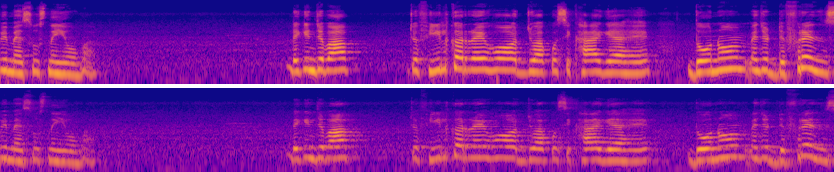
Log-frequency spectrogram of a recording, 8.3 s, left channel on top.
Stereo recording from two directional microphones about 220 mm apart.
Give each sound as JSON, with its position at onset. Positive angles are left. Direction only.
{"t": 0.0, "sound": "a woman's voice", "side_deg": 50}
{"t": 2.9, "sound": "a woman's voice", "side_deg": 50}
